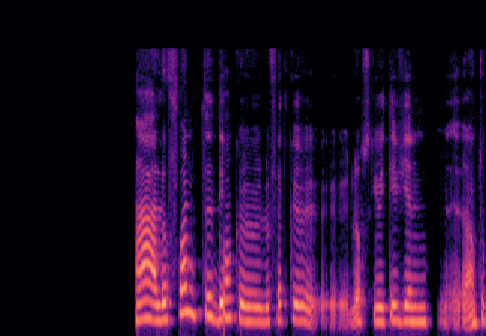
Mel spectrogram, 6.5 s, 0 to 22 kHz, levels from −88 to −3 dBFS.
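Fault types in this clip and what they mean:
Skip ahead: at 2.97 s the speech lurches forward with no gap, as about a second of audio is dropped and the two sides are joined almost directly. That stretch was lost while later audio was already queued, cutting the delay sharply.
Jitter buffer speed-up: from 3.01 s to 6.34 s the speech runs hurried at unchanged pitch, about 14 percent fast. The buffer still held more audio than it aims for, so short pitch-period pieces were trimmed repeatedly, removing roughly half a second overall.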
